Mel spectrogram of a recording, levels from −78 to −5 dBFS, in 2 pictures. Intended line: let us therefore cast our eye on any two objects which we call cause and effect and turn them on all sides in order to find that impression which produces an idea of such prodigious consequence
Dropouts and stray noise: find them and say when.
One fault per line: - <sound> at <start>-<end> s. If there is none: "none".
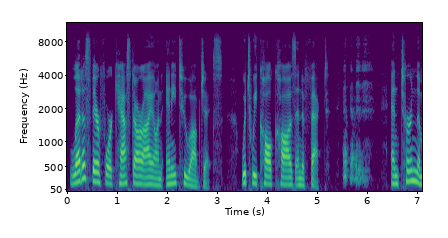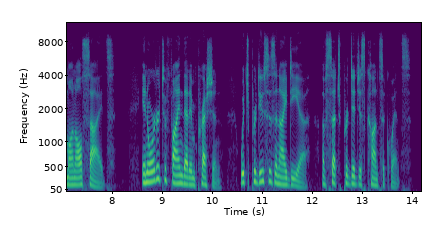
- throat clearing at 5.5-6.2 s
